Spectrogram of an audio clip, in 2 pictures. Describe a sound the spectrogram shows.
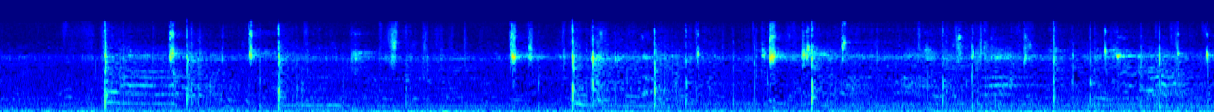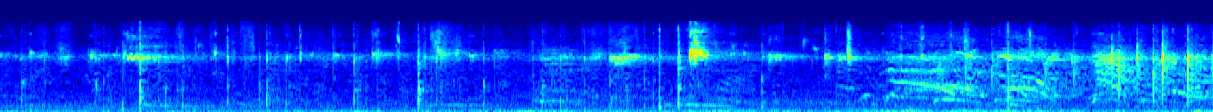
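Tennis balls are struck sharply with rackets, back and forth.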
